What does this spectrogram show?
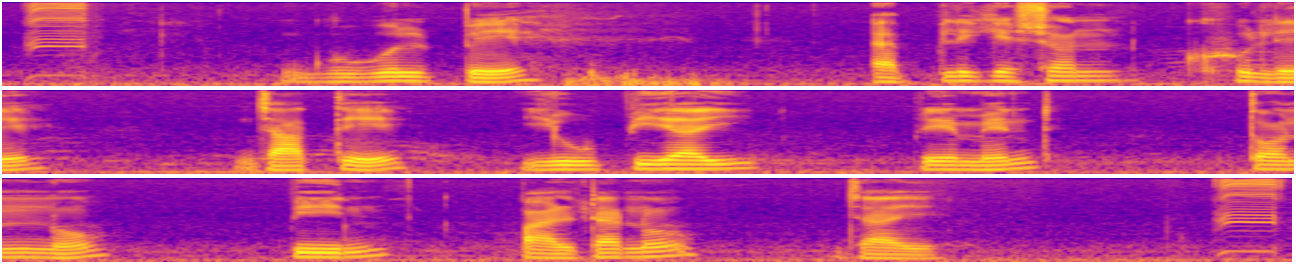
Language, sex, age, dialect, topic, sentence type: Bengali, male, 18-24, Rajbangshi, banking, statement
